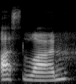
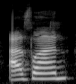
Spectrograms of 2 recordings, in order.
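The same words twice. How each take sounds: First: The name is said with a Turkish pronunciation. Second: The name is said with an English pronunciation. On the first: "is the Turkish" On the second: "the way that I would normally pronounce it"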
